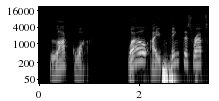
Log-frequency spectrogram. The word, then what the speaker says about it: l'acqua: For an example, instead of writing or saying the definite article and noun separately like this, in French, instead of saying la eau, and Italian, instead of saying la acqua, you would write it and say it like this. In French, it is l'eau. In Italian, it's l'acqua.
